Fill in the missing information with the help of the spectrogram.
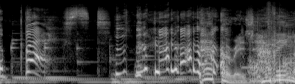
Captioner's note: giggles; laughing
